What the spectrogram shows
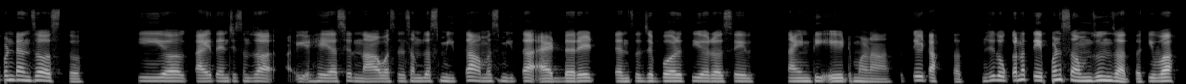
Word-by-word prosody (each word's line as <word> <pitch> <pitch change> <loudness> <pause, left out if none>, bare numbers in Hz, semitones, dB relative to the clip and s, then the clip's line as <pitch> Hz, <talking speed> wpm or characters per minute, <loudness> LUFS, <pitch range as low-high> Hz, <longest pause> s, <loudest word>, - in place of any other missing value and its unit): पण 205 0 0
त्यांचं 195 -2 +3
असतं 135 -5 -4 0.6
की 160 0 -1
अ, 155 0 +3 0.2
काय 145 0 +4
त्यांची 150 -1 -4
समजा, 150 -1 0 0.3
हे 145 +2 -2
असेल, 150 +3 -2
नाव 135 0 +1
असेल, 145 +2 -8
समजा 155 0 -3
स्मिता, 155 +3 0
मग 155 -1 -4
स्मिता 155 -1 0
ॲट 140 0 +1
द - - +2
रेट, 155 0 +4 0.2
त्यांचं 145 +1 -3
जे 155 - 0
बर्थ 155 -1 +3
यिअर 155 -2 +1
असेल 145 +1 0 0.4
98 150 0 +1
म्हणा, 135 -4 -2
तर - - -23
ते 190 - +4
टाकतात. 150 -6 -3 0.2
म्हणजे 180 +5 -3
लोकांना 195 +3 +2
ते 185 - +8
पण 210 +2 +4
समजून 180 +1 +4
जातं. 135 -6 +2
किंवा 160 +2 +6
155 Hz, 180 wpm, -27 LUFS, 145-165 Hz, 0.6 s, ते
